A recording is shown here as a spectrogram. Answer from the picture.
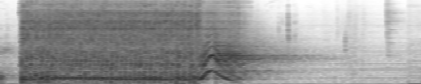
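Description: Pneumatic impact wrench hammering on a truck's front axle nut for about two seconds, then a brief whine that rises and falls in pitch as the wrench spins down.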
